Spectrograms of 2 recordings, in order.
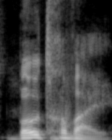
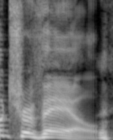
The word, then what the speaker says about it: Beau Travail: Well, this prompt got me to watch your blind spot movie, which I still can't pronounce. – Beau Travail. – Beau Travail? – Yeah, which translates to good work. – Okay, I was like, Beau Travail. – Travail.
